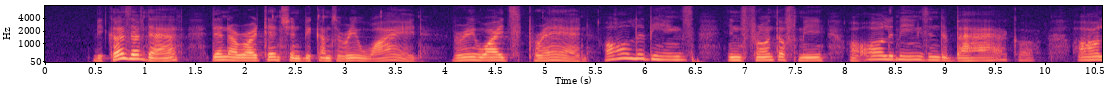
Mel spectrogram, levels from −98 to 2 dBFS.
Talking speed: 155 wpm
